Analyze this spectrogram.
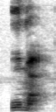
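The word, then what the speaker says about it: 馬: kalau dia sendiri kayak gini dia akan dibaca Uma yang artinya kuda contoh yang kedua Nah kalau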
